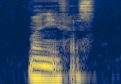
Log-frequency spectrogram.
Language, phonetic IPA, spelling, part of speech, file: Polish, [mãˈɲifɛst], manifest, noun, LL-Q809 (pol)-manifest.wav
